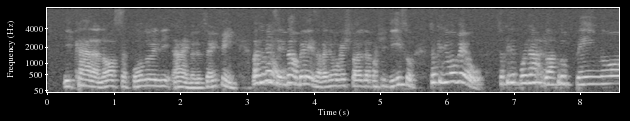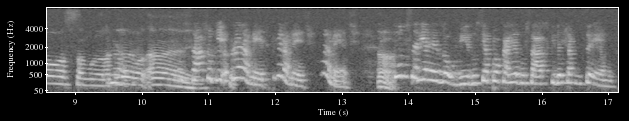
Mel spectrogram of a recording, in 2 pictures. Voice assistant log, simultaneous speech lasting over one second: none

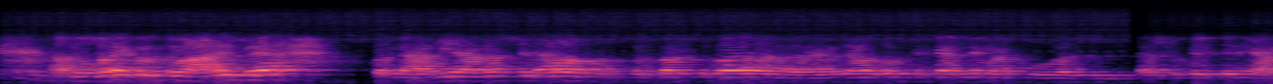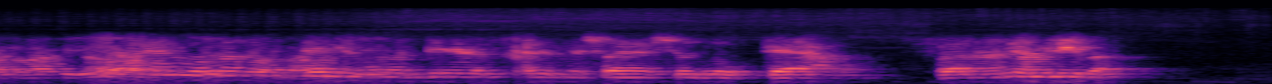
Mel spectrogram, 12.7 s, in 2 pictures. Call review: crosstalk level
present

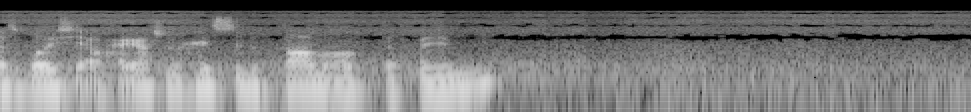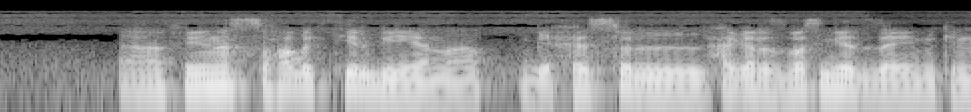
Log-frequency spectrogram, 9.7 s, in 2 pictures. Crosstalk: none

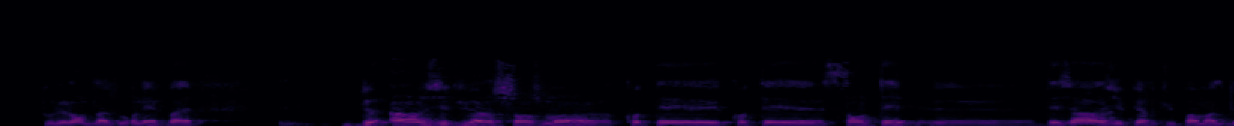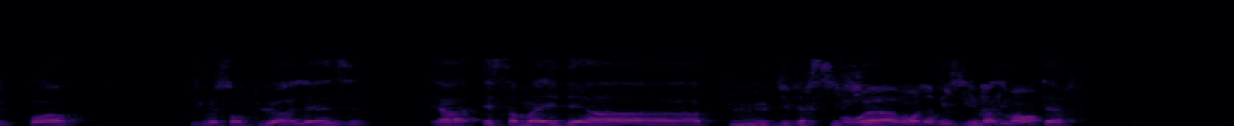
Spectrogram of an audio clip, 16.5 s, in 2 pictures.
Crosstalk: present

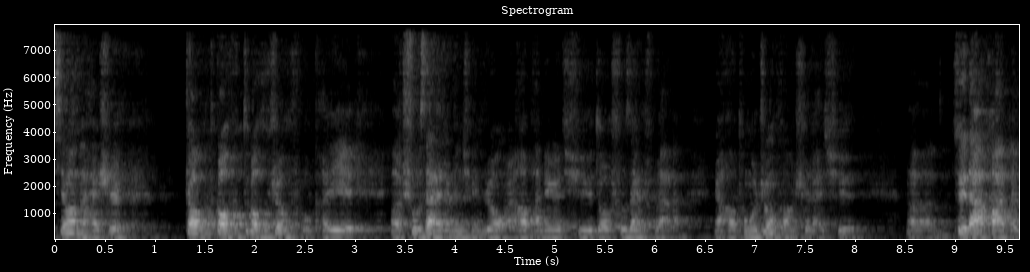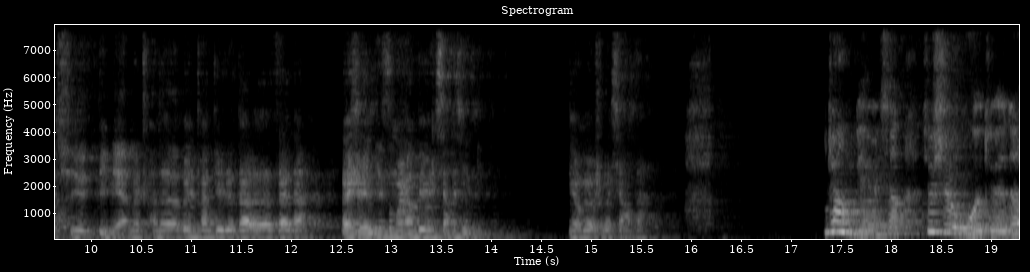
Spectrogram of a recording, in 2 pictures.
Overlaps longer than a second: none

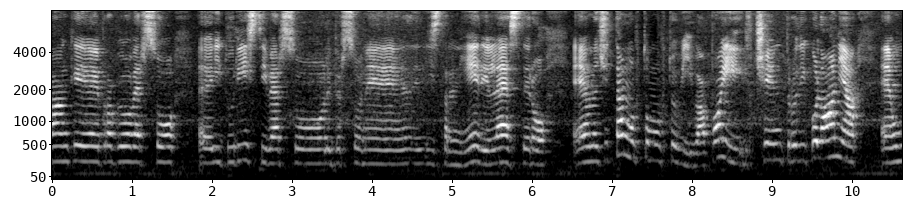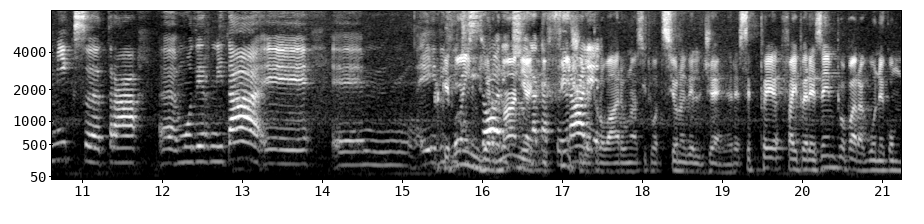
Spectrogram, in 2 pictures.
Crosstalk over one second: present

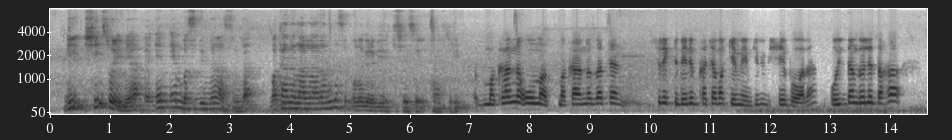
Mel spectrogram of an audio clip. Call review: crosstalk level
none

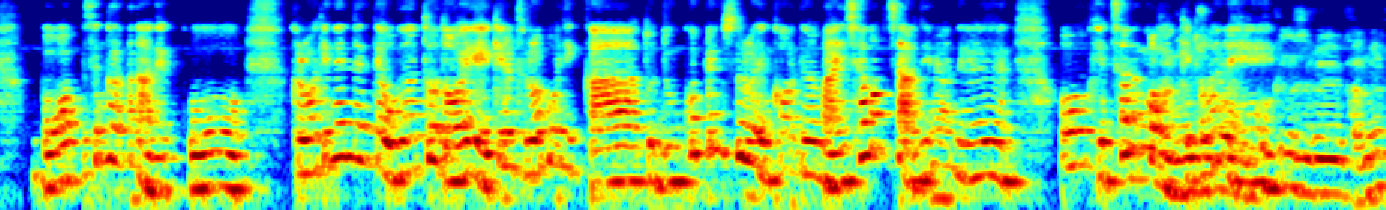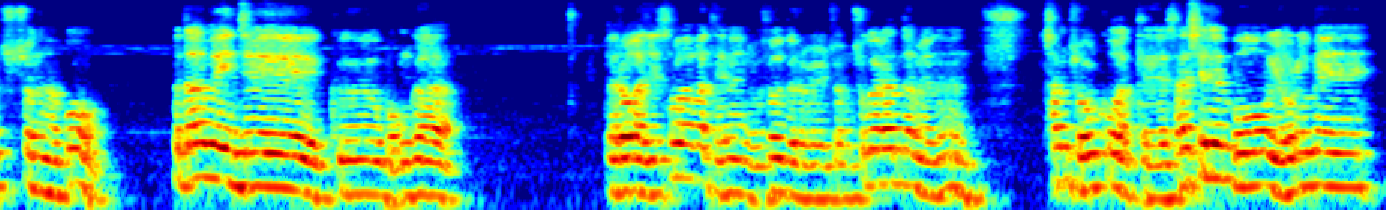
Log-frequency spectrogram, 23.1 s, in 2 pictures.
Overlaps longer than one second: present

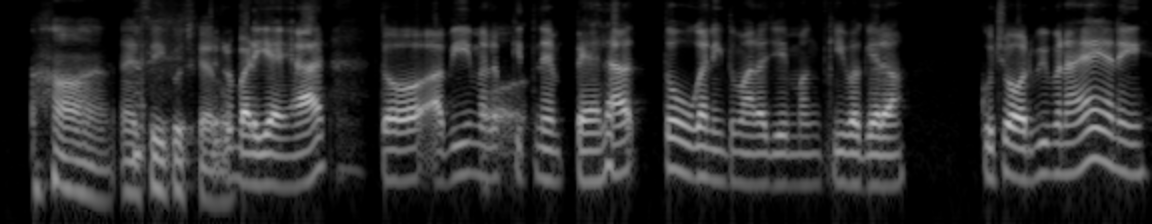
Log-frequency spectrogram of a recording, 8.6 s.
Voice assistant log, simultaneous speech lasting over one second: none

